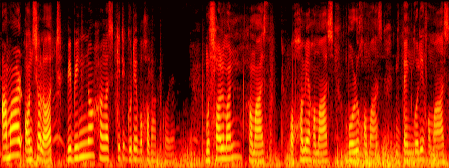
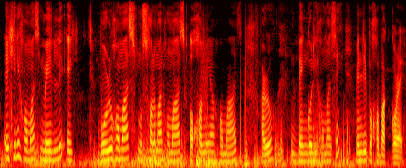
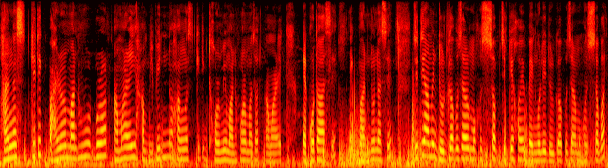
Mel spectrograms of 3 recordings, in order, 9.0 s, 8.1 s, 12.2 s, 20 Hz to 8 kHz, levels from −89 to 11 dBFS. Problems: background sounds at intervals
